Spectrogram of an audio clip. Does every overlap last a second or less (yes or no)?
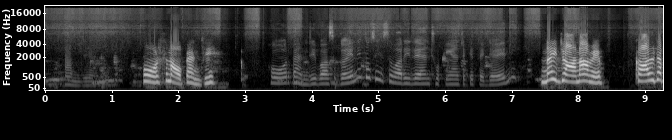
yes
